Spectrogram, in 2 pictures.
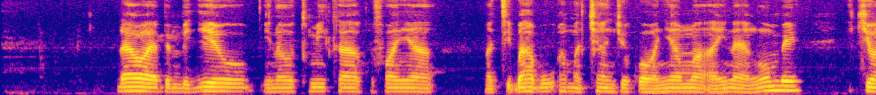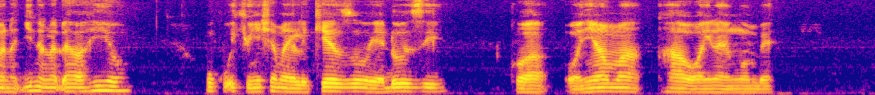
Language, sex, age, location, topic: Swahili, male, 18-24, Dar es Salaam, agriculture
